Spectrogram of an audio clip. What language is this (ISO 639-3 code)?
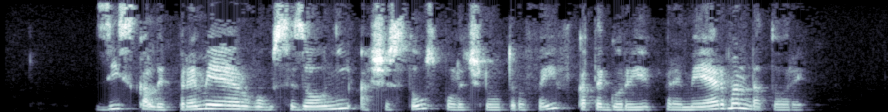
ces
